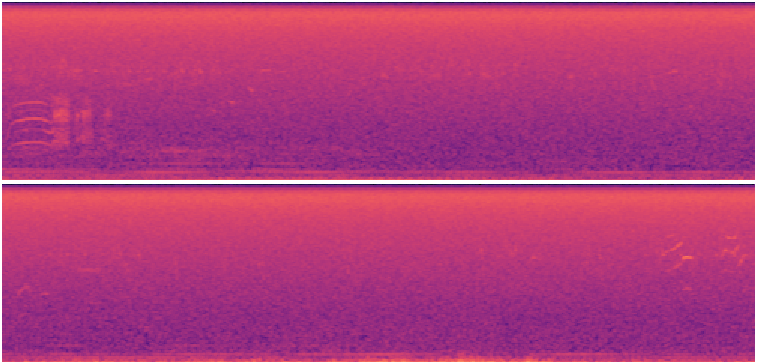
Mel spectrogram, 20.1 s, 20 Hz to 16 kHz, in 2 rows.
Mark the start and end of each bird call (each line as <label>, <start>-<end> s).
Erckel's Francolin (Pternistis erckelii), 0.1-1.6 s
Hawaii Amakihi (Chlorodrepanis virens), 18.8-19.2 s
Hawaii Amakihi (Chlorodrepanis virens), 19.6-19.9 s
